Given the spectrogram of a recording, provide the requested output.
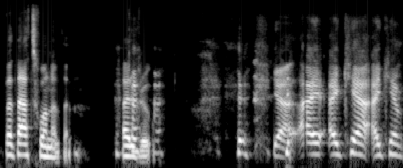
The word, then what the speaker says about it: Örebro: Yeah, so it's pronounced Örebro in Swedish.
